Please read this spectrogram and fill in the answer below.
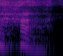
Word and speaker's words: Hei: can be helpful right now mark van der hai his and is on astronaut duty at the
